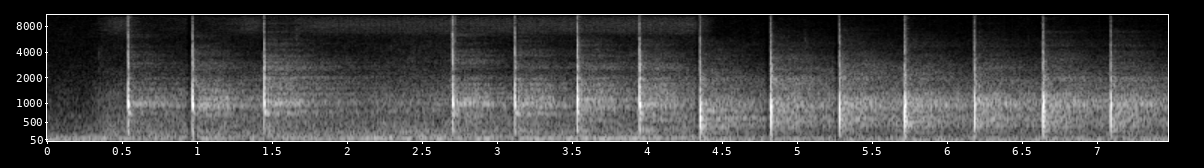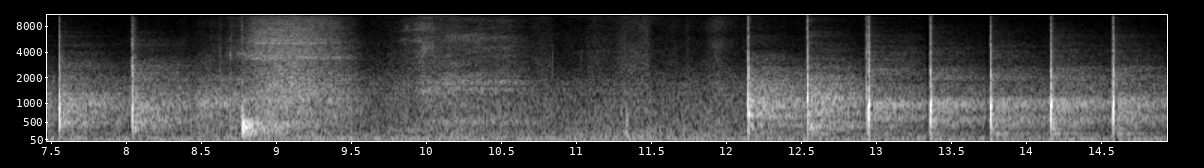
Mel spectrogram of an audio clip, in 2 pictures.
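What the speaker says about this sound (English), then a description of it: "Using the chisel is where you get to design and you get to shape, and each cut will make a difference." Chisel cutting into wood while carving a pou, a steady run of sharp evenly spaced knocks, close and loud, with a brief pause and a scraping rustle midway before the tapping resumes.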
